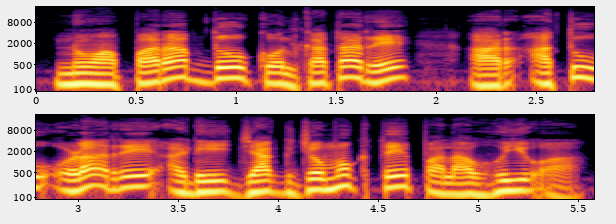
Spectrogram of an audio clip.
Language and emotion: Santali, neutral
